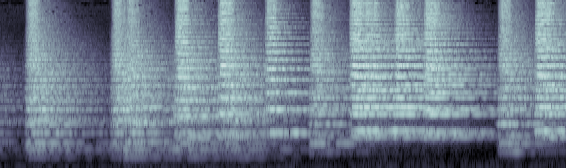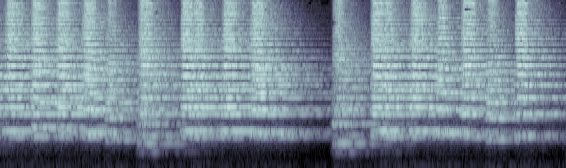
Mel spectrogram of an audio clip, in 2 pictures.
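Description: Sampled pair of trumpets from the Audio Imperia Fluid Brass library playing short, detached notes and chords, in places repeated rapidly. Really bitey and really bright.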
